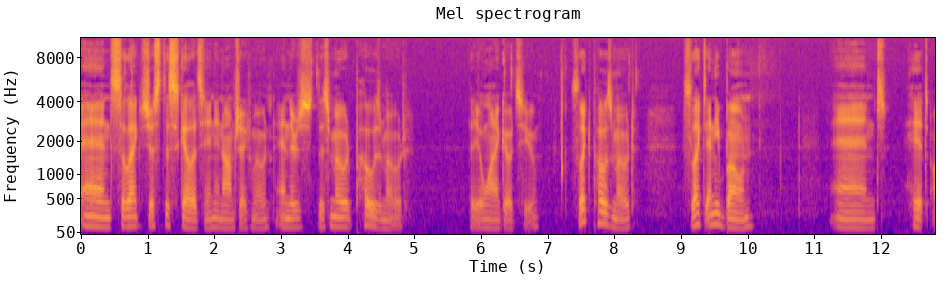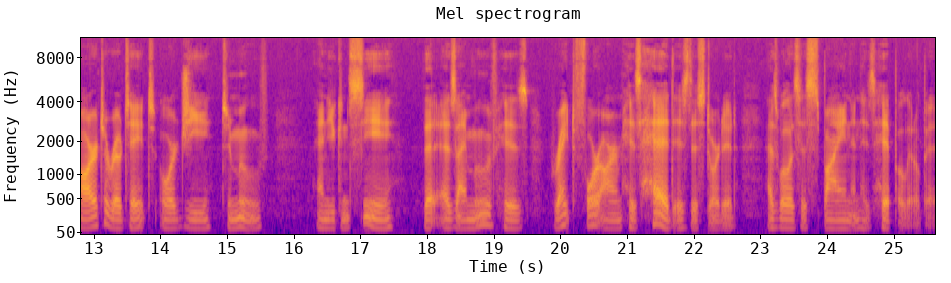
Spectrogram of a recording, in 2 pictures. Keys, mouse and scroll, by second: 0.7 right click, 1.4 right click, 3.5-7.5 drag, 8.3 right click, 13.0 r.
